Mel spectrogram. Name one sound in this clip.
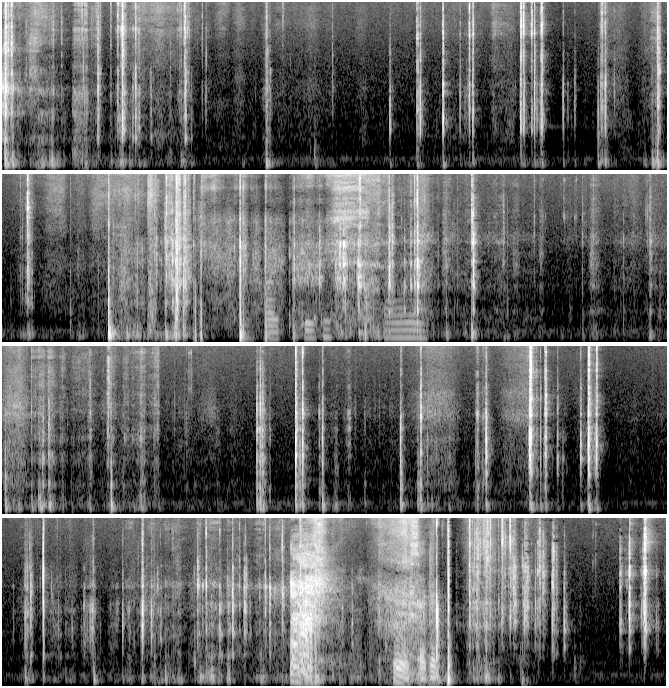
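Plastic toy parts knock and rattle as they are handled.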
